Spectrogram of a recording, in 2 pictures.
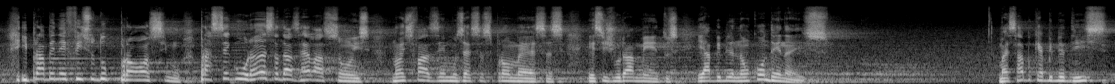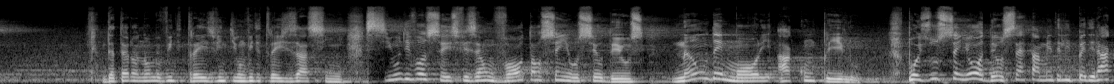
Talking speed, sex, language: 155 wpm, male, Portuguese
